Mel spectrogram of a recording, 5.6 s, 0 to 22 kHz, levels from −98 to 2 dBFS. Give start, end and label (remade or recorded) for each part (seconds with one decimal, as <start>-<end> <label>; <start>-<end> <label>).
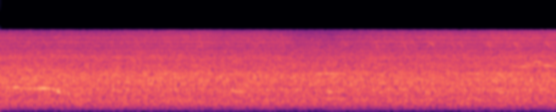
0.0-5.6 recorded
